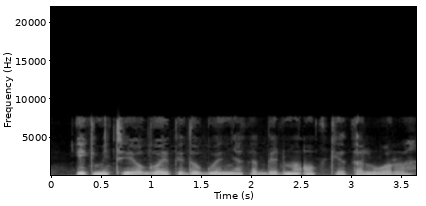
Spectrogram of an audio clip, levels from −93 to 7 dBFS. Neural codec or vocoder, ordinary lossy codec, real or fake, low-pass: autoencoder, 48 kHz, 128 numbers a frame, DAC-VAE, trained on Japanese speech; AAC, 24 kbps; fake; 19.8 kHz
